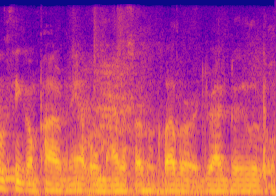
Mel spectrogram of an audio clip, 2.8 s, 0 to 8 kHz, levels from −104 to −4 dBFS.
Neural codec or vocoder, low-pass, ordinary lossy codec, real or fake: none; 7.2 kHz; AAC, 48 kbps; real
